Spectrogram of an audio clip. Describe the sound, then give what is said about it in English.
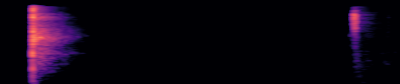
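Two sharp hand claps, separated by a pause of about a second and a half. The first is louder with a brief ringing tail, the second softer and shorter. Nobody speaks. “Clap your hands. clap of the hands, you get people attention.”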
